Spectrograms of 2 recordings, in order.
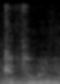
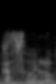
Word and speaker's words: Cthulhu: There lay great Cthulhu and his hordes, hidden in green slimy vaults,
